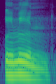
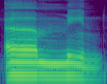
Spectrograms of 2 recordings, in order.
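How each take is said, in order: First: The first vowel leans toward an e sound. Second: The first vowel is long and the m doubled. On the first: "بالإمالة" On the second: "بالمد والتشديد"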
